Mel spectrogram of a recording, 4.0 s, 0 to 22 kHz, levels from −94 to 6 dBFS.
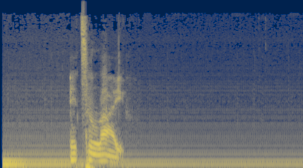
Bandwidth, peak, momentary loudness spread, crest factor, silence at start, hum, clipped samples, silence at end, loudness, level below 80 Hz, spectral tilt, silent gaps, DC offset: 17 kHz; 0 dBFS; 22 LU; 14 dB; 0.05 s; 60 Hz at -25 dBFS; under 0.1%; 0 s; -12 LUFS; -22 dBFS; -4.5 dB/octave; none; under 0.1%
